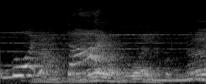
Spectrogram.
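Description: Voices, a child's among them, over background music.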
